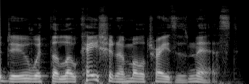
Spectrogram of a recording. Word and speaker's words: Moltres: Excuse you. It's pronounced Moltres.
